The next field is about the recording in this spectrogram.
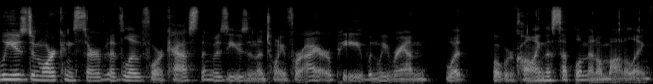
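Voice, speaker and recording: Talking very fast with hardly any pauses, a woman uses a medium pitch, fairly even intonation and vocal fry. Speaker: utility expert witness. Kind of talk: hearing testimony. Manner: soft-spoken.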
